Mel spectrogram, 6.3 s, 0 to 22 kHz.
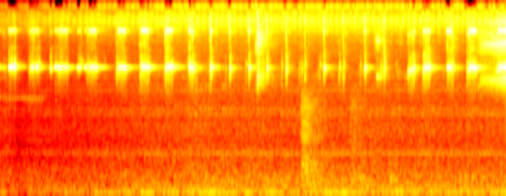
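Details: Two-spotted crickets at Tama Zoo, recorded 29 September 2015, giving one of two different call types: quieter, high chirps in irregular short bursts, with a faint steady tone and a brief rustle midway.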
